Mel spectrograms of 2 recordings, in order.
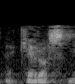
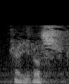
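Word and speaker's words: kairos (καιρός): Bezmjerna mjera i dakle ogleda se ovaj svijet, njegovo vrijeme, njegov keros, njegov kairos, kako izgovaraju Erazmijanci,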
